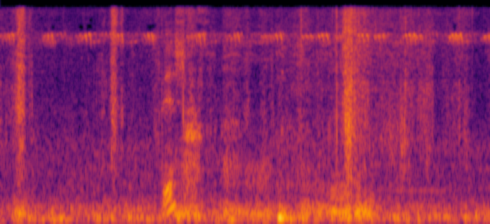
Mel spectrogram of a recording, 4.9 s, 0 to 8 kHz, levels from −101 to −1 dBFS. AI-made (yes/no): yes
